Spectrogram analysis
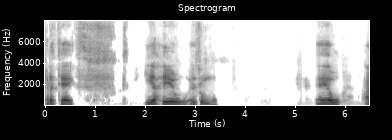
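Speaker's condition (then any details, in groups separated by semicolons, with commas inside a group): Cerebral palsy; unable to walk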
